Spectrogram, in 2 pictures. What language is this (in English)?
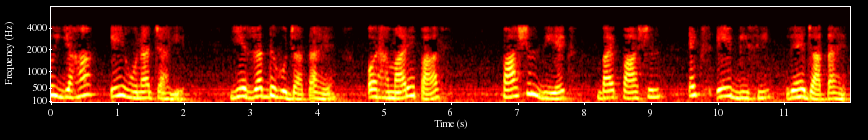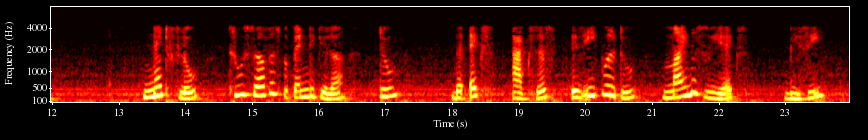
Hindi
